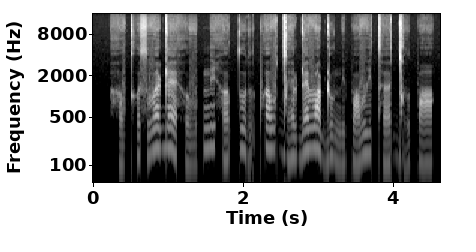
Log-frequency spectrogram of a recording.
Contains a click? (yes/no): yes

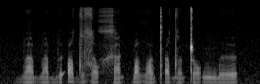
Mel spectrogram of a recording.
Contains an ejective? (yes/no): yes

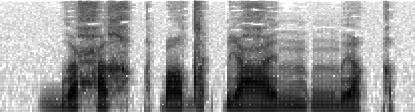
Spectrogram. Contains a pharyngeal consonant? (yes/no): yes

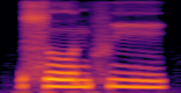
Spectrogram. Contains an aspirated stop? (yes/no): no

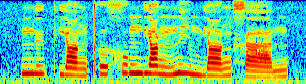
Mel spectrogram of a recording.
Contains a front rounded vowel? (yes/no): yes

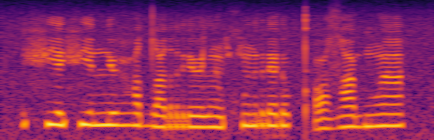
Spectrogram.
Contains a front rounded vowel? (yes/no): yes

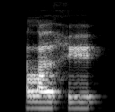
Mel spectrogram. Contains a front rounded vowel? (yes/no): yes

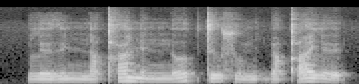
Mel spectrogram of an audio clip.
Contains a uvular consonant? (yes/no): yes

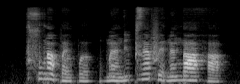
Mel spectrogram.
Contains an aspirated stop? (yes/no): no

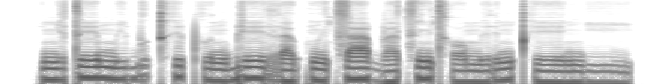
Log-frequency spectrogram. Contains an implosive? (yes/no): no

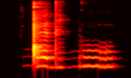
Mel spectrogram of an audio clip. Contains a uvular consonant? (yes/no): no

